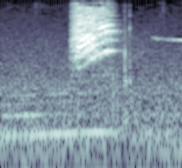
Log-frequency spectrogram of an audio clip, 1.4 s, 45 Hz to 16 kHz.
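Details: Northern mockingbird perched on a tree branch, recorded 25 October 2020; a single short, harsh, raspy note spanning a broad band, followed by a faint thin whistle near the end, over a steady low hum.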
